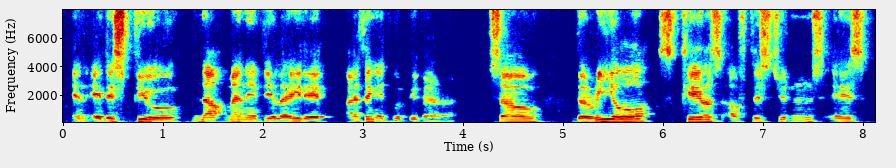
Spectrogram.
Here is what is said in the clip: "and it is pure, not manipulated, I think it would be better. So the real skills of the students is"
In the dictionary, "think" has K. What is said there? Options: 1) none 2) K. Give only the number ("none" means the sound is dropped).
2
